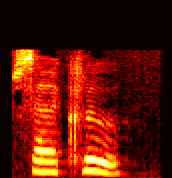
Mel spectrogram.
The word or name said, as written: St Cloud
